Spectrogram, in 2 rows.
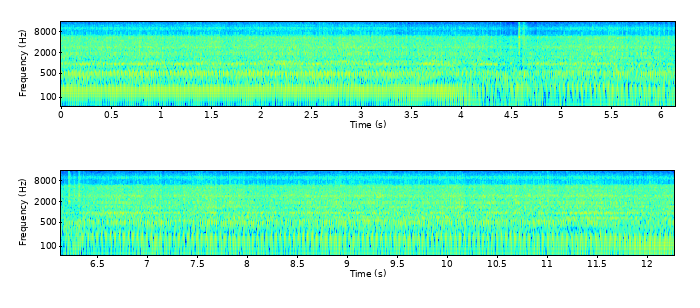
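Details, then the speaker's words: Craftsman T110 riding mower after a new deck spindle (old one noisy), plug, air filter, oil and blades, warming up with blades engaged: steady, even engine drone with no knocking, grinding or hunting; normal running. "i'm gonna let it warm up real quick and then we'll fire it up fire blades and see what they do"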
